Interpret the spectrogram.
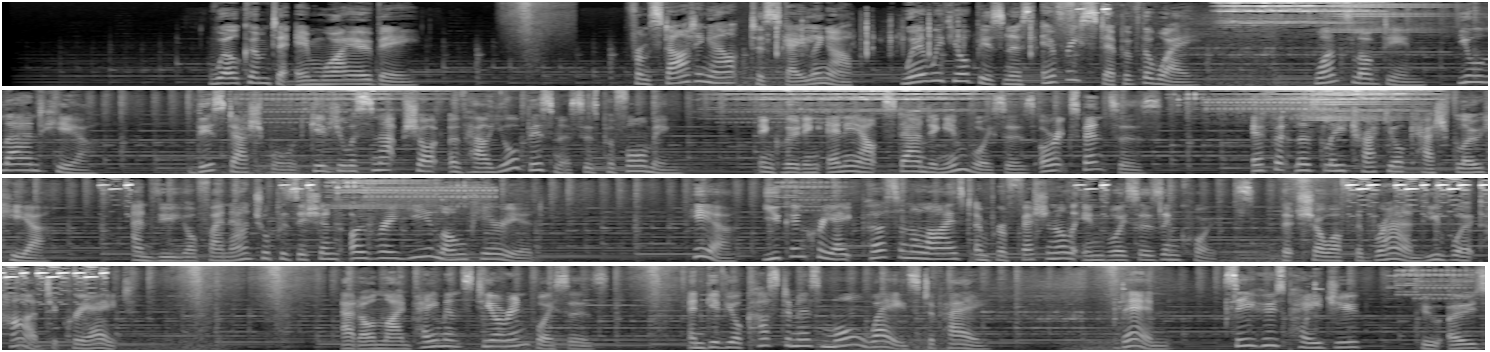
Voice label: English Australian explainer videos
